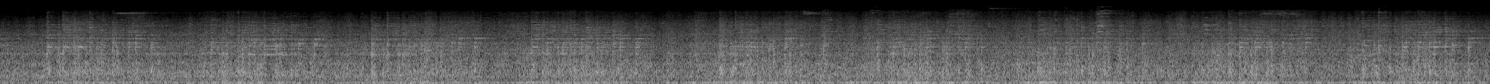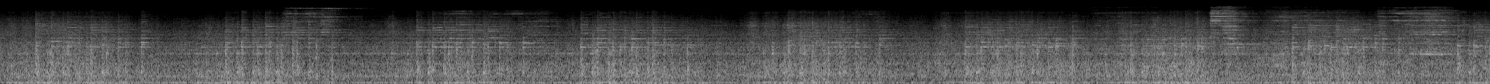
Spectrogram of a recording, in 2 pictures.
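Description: Freight train of covered hopper cars and tank cars rolling past, its steel wheels on the rails making a continuous rumble that swells and eases slightly.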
